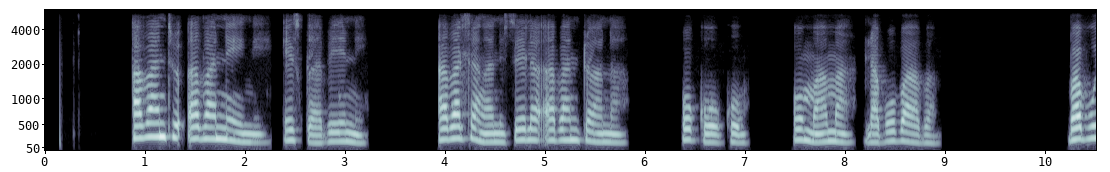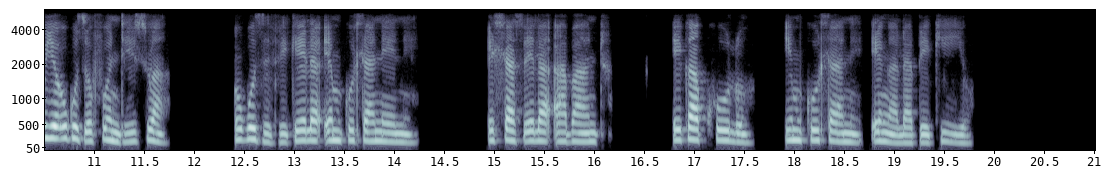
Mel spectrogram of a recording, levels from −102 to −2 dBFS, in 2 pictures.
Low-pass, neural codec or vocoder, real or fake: 5.4 kHz; none; real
